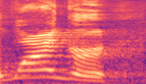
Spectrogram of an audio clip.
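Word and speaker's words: Uygur: I left my name as Jank Yuger. It is impronouncable. and it starts with a C and it's pronounced Jenk and the other nick Yugger or Uger or Wigger.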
